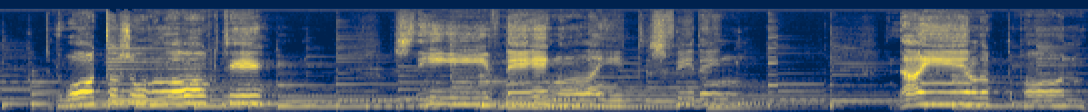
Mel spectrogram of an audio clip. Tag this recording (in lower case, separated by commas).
music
